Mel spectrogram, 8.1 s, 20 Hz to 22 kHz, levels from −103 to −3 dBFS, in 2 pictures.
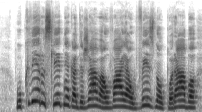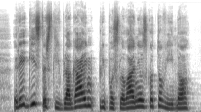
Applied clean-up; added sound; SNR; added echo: none; none; none; none.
